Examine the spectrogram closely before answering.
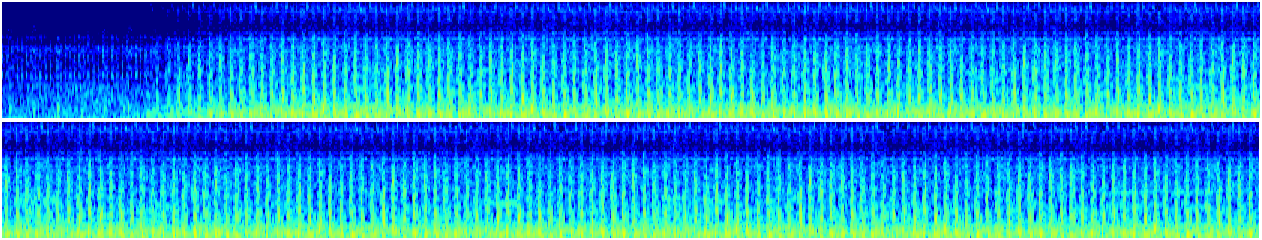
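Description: A helicopter's rotor thumps rapidly and steadily.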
